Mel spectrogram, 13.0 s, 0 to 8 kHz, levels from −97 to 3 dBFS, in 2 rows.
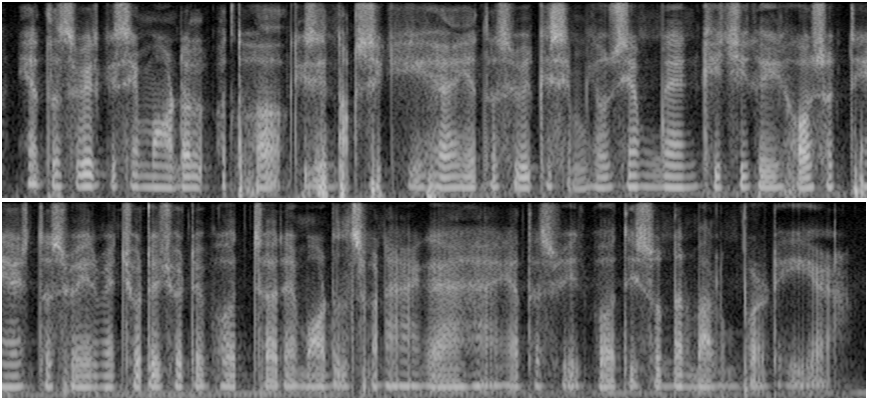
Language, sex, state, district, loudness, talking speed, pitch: Hindi, female, Uttar Pradesh, Varanasi, -27 LUFS, 195 wpm, 155 Hz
